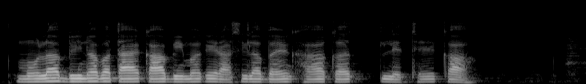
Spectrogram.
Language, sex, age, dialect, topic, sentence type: Chhattisgarhi, male, 18-24, Western/Budati/Khatahi, banking, question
